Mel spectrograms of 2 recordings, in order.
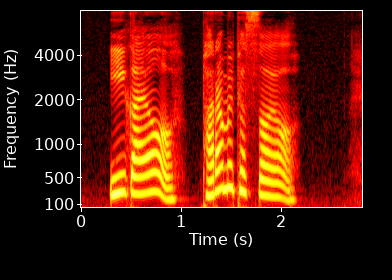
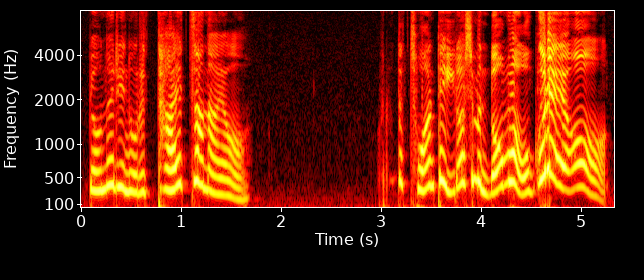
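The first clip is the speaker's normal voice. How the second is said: higher, louder, pleading outburst; daughter-in-law bursts out at her mother-in-law, aggrieved; pent-up anger bursting; 6 semitones higher, 4 dB louder than usual. Acted. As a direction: let years of grievance spill out. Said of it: "울분을 터뜨렸습니다".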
